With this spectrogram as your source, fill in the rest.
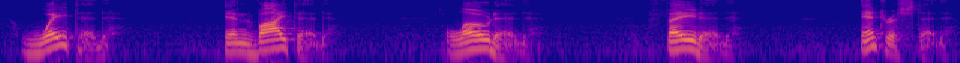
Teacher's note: And the first thing I want to talk about is the repeated sound of T and D. When a word ends in a T or a D sound, you have to put an extra syllable to hear the ED sound.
